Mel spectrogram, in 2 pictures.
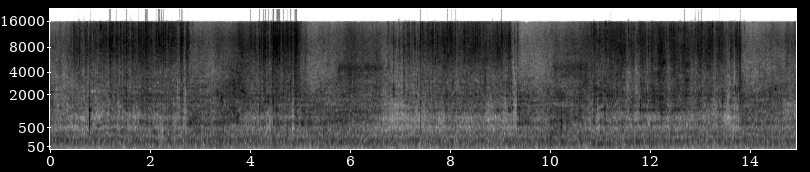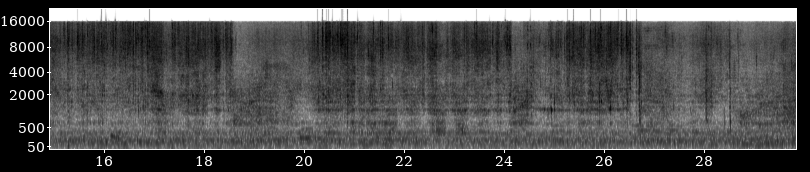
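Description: Hands squeezing and kneading a heap of gritty red dirt under muddy water in a tub, giving loud wet squelching and sloshing. The sound swells and eases every few seconds as the hands press down and let go.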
